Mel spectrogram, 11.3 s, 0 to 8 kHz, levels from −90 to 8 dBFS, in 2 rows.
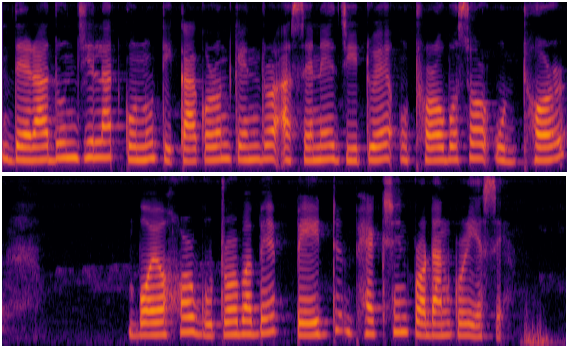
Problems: none marked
